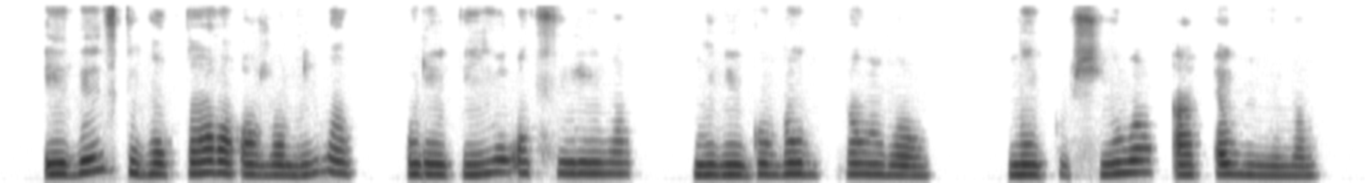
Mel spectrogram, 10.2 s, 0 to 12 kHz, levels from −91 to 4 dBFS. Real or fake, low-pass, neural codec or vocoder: fake; 9.9 kHz; autoencoder, 22.05 kHz, a latent of 192 numbers a frame, VITS, trained on one speaker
